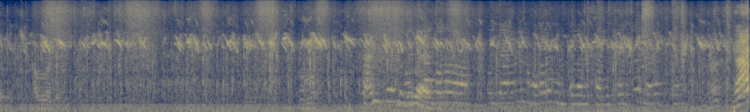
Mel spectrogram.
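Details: Chicken chicks (murgi) giving a steady stream of thin, high peeps, many calling at once, while a person talks partway through and a loud knock closes the recording.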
